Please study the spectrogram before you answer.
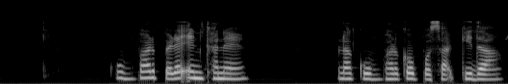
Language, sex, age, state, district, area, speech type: Santali, female, 18-30, West Bengal, Jhargram, rural, spontaneous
